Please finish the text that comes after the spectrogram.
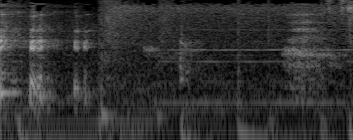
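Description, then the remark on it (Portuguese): A person coughs several times in quick succession, short rough bursts spaced unevenly over a couple of seconds, fairly loud, with no talking. “Nossa, eu tô com a tossideira. Não é coronga, gente.”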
